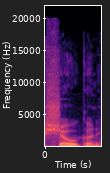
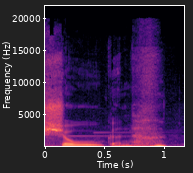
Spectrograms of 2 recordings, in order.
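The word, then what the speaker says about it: Shōgun: And like, it's not even like Shogun, it's Shogun. They have like an extra U that they omit, but they eliminate that for like, you know, Western pronunciations.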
